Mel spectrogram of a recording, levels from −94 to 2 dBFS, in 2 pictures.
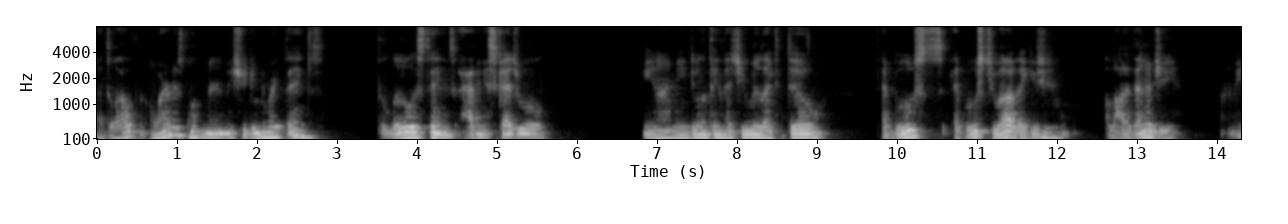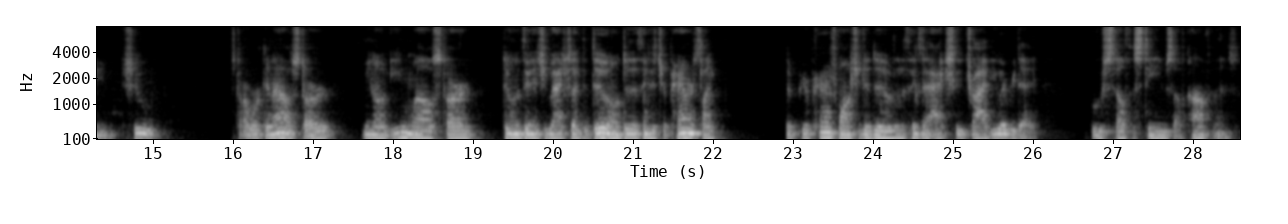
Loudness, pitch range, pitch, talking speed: -29 LUFS, 100-120 Hz, 110 Hz, 195 wpm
